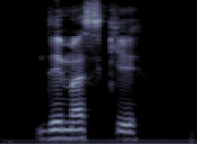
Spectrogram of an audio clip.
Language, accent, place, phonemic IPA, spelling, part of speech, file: French, France, Lyon, /de.mas.ke/, démasquer, verb, LL-Q150 (fra)-démasquer.wav
- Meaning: 1. to remove a mask, to unmask 2. to expose, to uncover (e.g. a secret)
